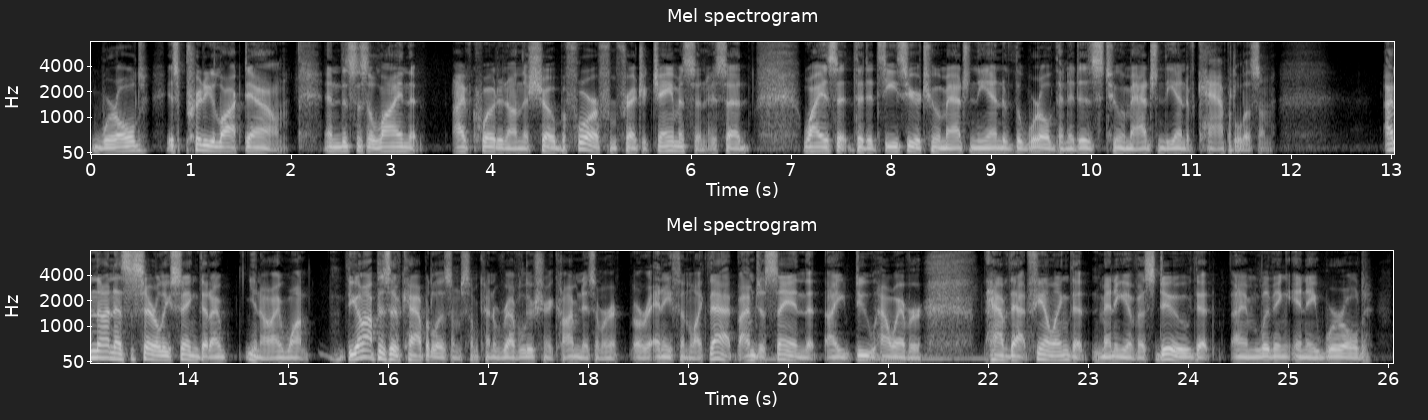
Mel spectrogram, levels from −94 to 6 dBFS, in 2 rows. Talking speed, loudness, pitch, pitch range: 205 wpm, -23 LUFS, 95 Hz, 85-105 Hz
